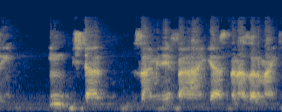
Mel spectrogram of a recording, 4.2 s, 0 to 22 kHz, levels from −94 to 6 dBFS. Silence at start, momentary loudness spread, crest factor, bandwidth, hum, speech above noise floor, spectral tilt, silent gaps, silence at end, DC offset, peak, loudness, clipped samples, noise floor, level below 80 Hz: 0 s; 9 LU; 16 dB; 11.5 kHz; none; 41 dB; -1 dB/octave; none; 0 s; under 0.1%; -4 dBFS; -17 LUFS; under 0.1%; -59 dBFS; -72 dBFS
